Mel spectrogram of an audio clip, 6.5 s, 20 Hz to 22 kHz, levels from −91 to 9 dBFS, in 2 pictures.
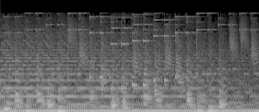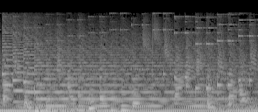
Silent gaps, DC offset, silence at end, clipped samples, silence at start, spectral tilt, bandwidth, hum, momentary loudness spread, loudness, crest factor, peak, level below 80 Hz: none; under 0.1%; 0 s; under 0.1%; 0 s; -5 dB/octave; 14 kHz; none; 3 LU; -22 LUFS; 14 dB; -8 dBFS; -26 dBFS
